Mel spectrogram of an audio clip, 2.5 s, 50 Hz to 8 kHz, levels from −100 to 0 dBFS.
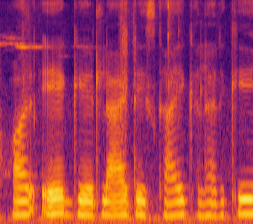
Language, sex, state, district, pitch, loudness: Hindi, female, Jharkhand, Palamu, 135 Hz, -16 LUFS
